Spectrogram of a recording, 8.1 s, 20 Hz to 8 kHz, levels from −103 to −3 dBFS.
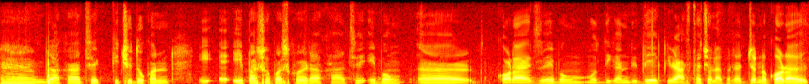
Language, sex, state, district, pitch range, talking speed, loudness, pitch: Bengali, male, West Bengal, Jhargram, 115-140 Hz, 185 wpm, -23 LUFS, 125 Hz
